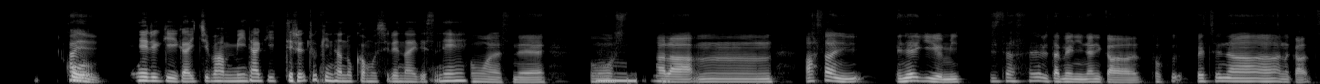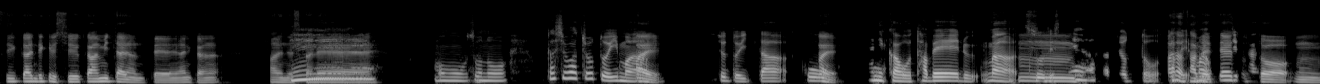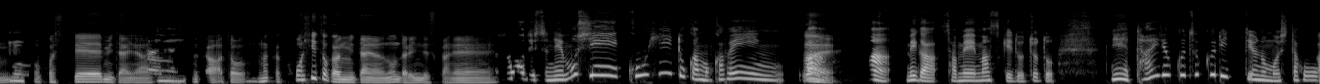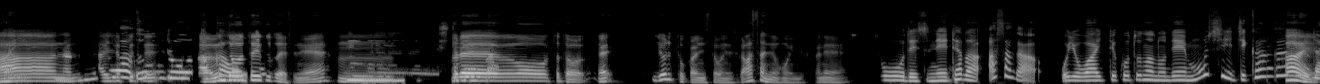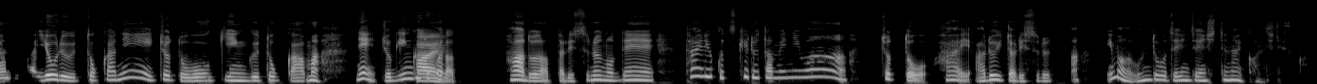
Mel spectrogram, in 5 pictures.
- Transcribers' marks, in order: other noise
- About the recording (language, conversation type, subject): Japanese, advice, 体力がなくて日常生活がつらいと感じるのはなぜですか？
